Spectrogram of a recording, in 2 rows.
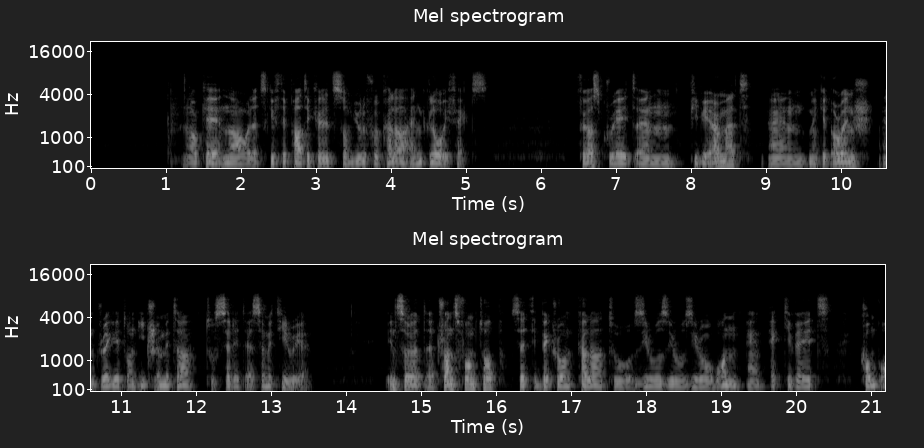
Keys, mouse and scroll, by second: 15.4 right click, 15.8 click, 16.3-18.3 typing, 18.7 click.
